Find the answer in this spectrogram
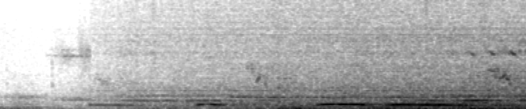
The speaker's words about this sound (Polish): Widzicie, jakie piękne gołębie? Do kolegi wpadłem, bo ja już swoich nie hoduję.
